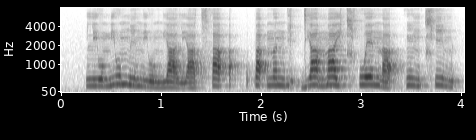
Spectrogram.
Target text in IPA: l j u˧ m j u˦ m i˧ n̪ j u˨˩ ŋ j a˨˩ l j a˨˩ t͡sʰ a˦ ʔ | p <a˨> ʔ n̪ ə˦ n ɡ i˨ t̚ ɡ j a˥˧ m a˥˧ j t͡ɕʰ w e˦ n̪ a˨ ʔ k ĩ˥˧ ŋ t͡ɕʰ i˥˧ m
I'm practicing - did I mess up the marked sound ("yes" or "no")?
yes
